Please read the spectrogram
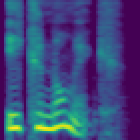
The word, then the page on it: economic: British English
